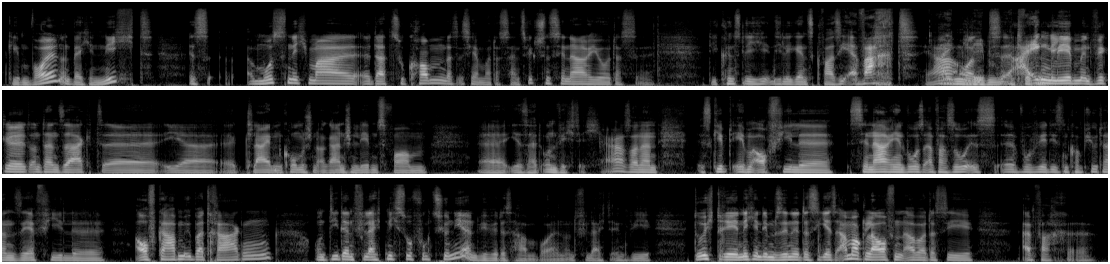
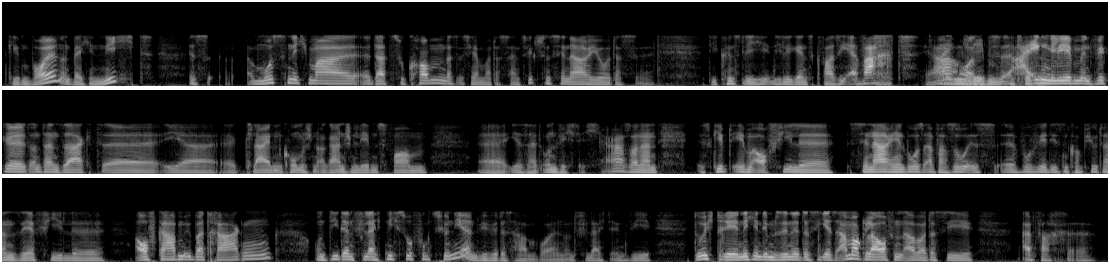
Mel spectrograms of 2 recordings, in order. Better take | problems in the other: first | garbled, watery; badly; nothing above 4 kHz

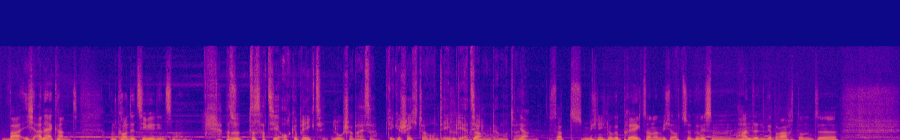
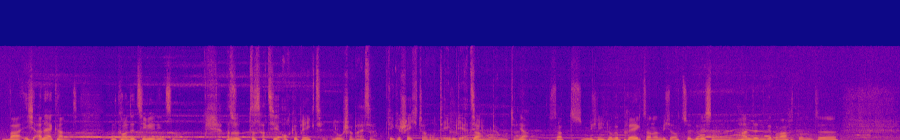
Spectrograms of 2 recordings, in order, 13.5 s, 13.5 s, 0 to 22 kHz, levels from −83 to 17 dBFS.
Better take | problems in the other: first | hiss; loud; throughout; 9 dB below the speech; faint in the first

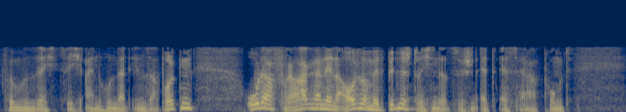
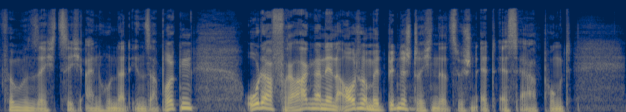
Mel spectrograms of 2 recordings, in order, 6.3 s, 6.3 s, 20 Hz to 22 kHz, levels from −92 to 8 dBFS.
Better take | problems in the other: second | garbled, watery; badly; nothing above 4 kHz

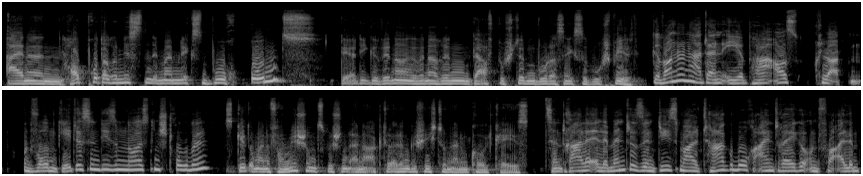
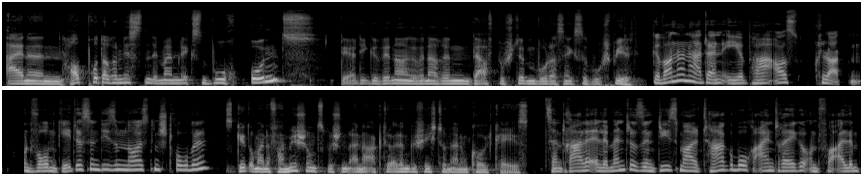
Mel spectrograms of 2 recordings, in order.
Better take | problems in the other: second | distortion; slight; 10 dB below the speech

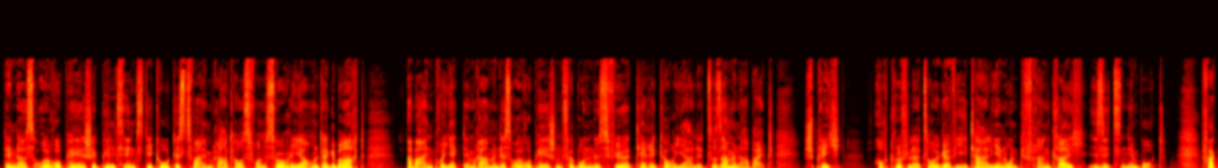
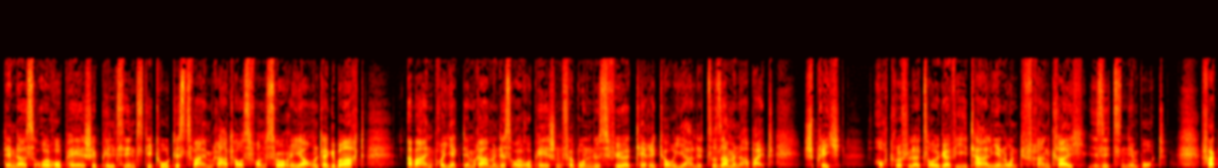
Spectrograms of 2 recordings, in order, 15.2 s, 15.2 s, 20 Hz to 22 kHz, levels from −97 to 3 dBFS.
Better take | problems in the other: first | thin; very; fading below 400 Hz

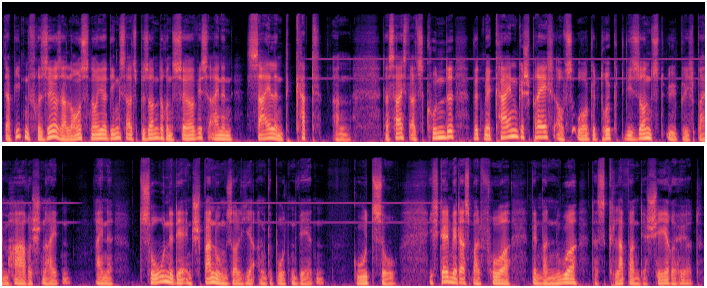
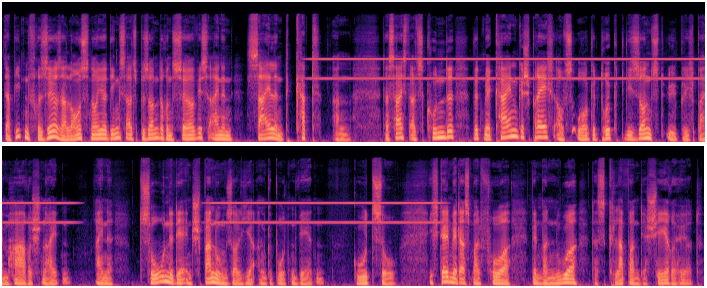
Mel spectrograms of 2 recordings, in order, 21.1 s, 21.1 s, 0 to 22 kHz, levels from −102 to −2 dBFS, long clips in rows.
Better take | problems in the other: first | high-pitched whine; loud; from 4.5 to 12 s and from 14 to 17 s; 4 kHz, 8 dB below the speech; faint in the first

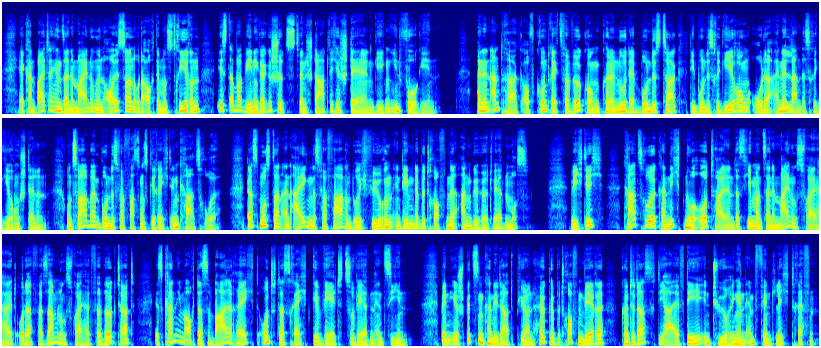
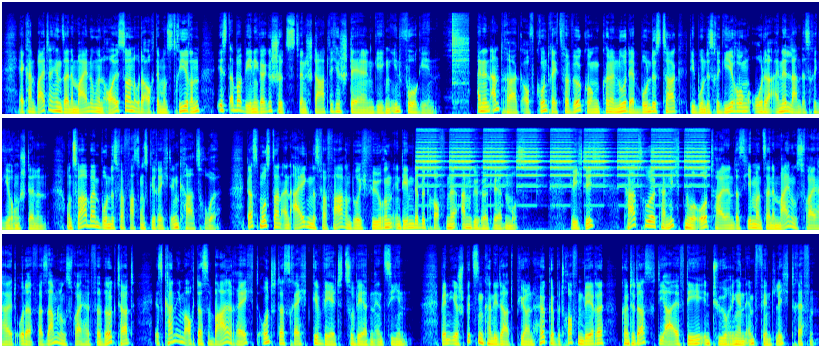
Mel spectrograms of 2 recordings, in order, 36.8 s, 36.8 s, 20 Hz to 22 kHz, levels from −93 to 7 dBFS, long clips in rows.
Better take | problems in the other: first | clattering dishes; noticeable; at 7 s; peak 6 dB below the speech // alarm; loud; from 18 to 23 s; peak 4 dB above the speech

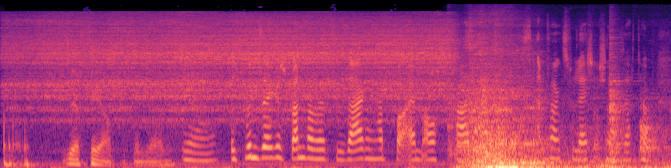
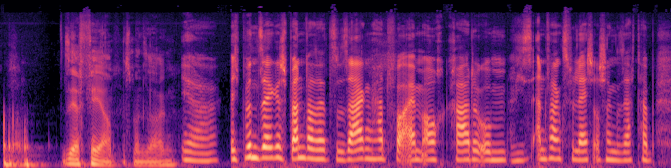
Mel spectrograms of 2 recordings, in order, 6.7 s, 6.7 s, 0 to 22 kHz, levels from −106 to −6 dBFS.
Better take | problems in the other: second | household noises; very loud; throughout; 4 dB above the speech

